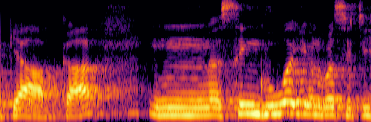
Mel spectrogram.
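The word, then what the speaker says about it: Tsinghua: सिंघुआ, लेकिन वो टी से शुरू होता है, टी साइलेंट है।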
